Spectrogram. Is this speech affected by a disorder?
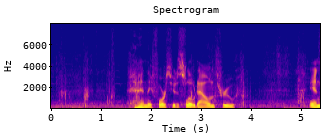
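No.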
